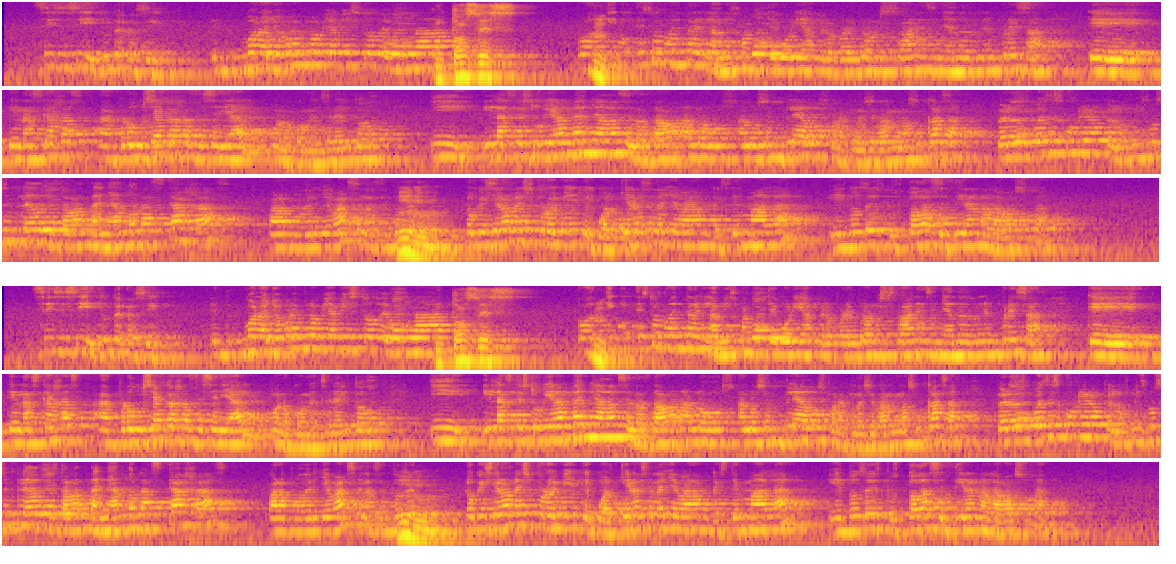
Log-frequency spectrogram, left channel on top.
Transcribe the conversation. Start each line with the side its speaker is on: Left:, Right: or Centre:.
Right: Sí, sí, sí, tú te, así. Ent- Bueno, yo por ejemplo había visto de una
Left: Entonces,
Right: o
Left: mm,
Right: digo, esto no entra en la misma categoría, pero por ejemplo nos estaban enseñando de una empresa que, que las cajas, ah, producía cajas de cereal, bueno, con el cereal y todo, y, y las que estuvieran dañadas se las daban a los, a los empleados para que las llevaran a su casa, pero después descubrieron que los mismos empleados estaban dañando las cajas para poder llevárselas. Entonces,
Left: mm,
Right: lo que hicieron es prohibir que cualquiera se la llevara, aunque esté mala, y entonces pues todas se tiran a la basura.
